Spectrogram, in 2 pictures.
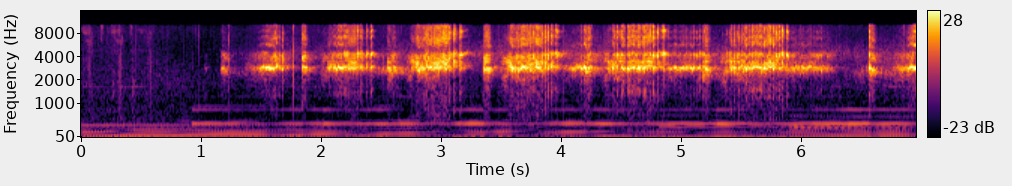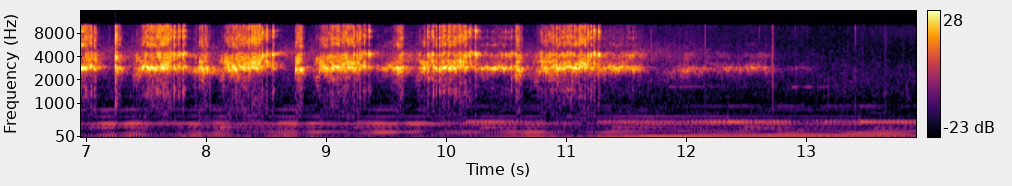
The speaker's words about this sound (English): Its strange ears in the front legs are capable of hearing much higher frequencies than our ears can. By slowing the speed of the cricket's song, we begin to hear some of these sounds.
